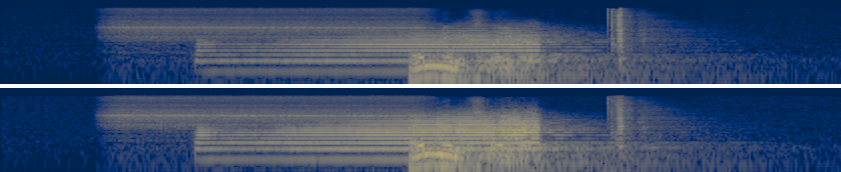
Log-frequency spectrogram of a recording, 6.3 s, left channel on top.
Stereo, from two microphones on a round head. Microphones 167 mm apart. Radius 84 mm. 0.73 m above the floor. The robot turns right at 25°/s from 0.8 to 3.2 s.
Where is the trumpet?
100° right, 0.6 m; by 4.0 s 60° right, 0.6 m.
